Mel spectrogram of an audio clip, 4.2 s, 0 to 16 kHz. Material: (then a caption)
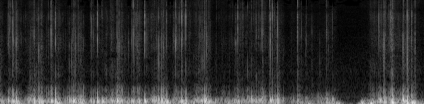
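Bamboo fiber. A small, green, porous bamboo fiber sponge, soft and compressible, is held in both hands above a Tascam recorder while fingertips scratch and squeeze it. The result is a dense, muffled, low-heavy scratching and crinkling rustle that runs almost continuously, with a brief drop to near silence around 3.5 seconds before resuming.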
